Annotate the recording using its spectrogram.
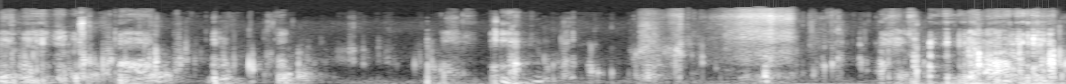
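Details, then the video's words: Hiro, a Boston Terrier, breaks hard duck-bone treats indoors: loud, rapid crackling crunches in quick bursts, a short lull near the middle, then dense snapping bites resuming toward the end. "Mood for food, Dog eating dog treats, Dog asmr, Cute dog eating food, Boston terrier video"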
